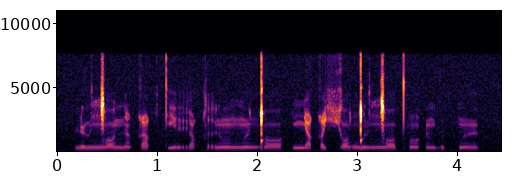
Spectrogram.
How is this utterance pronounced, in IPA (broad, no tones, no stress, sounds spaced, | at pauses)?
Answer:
ɳ ɯ ŋ͡ǀ ɔ n ɛ̃ q i q tʲ ɛ̃ r ø q r õ ŋʷ ə̃ ŋ͡ǃ ɔ | ɲ ɛ q ə ç ɔ ŋ͡ǃ ɯ ŋ͡ǀ ɔ t̪ʰ ɔ̃ ʔ ə̃ ɡʷ i kʷ ə̃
